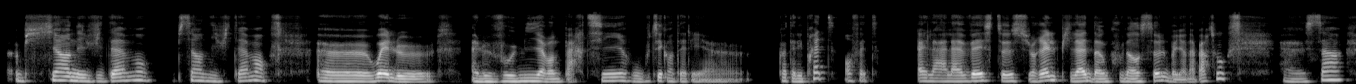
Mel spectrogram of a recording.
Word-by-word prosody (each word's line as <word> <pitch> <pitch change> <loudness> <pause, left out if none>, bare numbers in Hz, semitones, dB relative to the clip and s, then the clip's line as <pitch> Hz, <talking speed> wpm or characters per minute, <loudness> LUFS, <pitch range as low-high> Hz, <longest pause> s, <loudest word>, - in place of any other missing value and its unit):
Bien 180 +3 +1
évidemment, 165 +6 0 0.3
bien 175 -2 -2
évidemment. 165 +6 -4 0.5
Heu, 140 -2 +3
ouais 165 +2 +10
le 125 -3 +1 0.3
elle 135 -1 0
vomi 140 +3 +1
avant 130 -3 +2
de 130 - -4
partir 165 +2 -3
ou 130 - -5
tu 145 - -9
sais? 165 - +2
Quand 145 -4 -7
elle 130 0 -6
est, 70 0 -6
heu, 70 +1 -10 0.4
quand 160 - -5
elle 135 - -2
est - - -1
prête 275 - -5
en - - -7
fait. - - -11 0.4
Elle 150 0 -1
a 140 -1 -3
la 140 0 0
veste 165 0 +4
sur 150 -2 -5
elle, 190 +3 +5
puis 165 -6 -8
là 150 +1 +6
d'un 135 -4 +1
coup 140 +1 -12
d'un 135 -1 +1
seul, 155 +7 +1
bah, 155 - -3
il - - -3
y 110 - -3
en - - -9
a - - -6
partout. 255 - -3 0.6
Heu, 130 -1 -7
ça 200 +10 +1
150 Hz, 200 wpm, -20 LUFS, 135-170 Hz, 0.6 s, ouais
